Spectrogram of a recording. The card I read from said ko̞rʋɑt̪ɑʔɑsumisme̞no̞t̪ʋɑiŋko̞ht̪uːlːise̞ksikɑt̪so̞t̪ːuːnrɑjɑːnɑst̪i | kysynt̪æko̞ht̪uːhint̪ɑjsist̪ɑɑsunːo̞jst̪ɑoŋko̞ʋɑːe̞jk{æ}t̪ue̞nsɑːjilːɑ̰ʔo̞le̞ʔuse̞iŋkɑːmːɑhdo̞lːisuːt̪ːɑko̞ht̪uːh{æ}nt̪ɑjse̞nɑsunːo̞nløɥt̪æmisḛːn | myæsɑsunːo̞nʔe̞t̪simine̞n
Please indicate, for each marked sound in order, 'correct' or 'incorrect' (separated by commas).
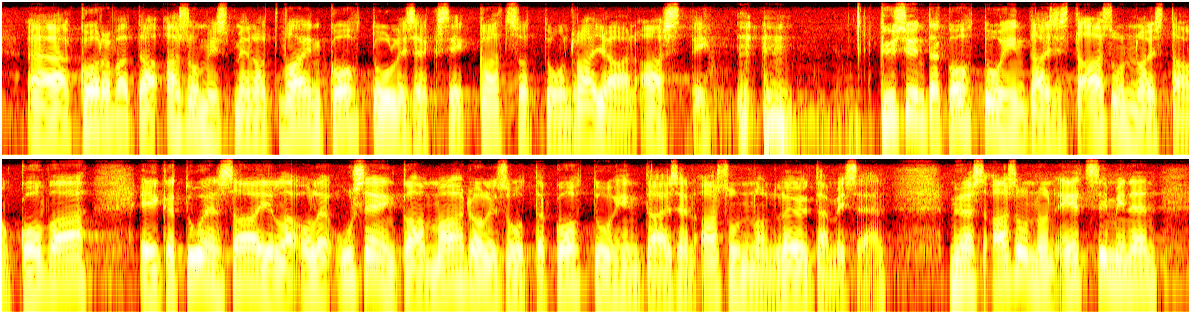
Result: correct, incorrect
